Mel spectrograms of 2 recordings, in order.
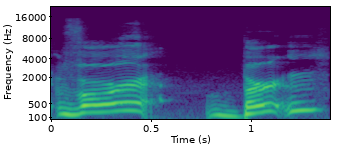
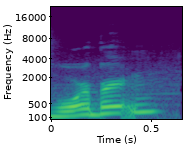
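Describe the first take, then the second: First: The name begins with a V sound. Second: The name begins with a W sound. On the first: The name is treated as German. The speaker calls it wrong. "he's not German" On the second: The name is treated as British. The speaker calls it right. "Is it just Warburton?"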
